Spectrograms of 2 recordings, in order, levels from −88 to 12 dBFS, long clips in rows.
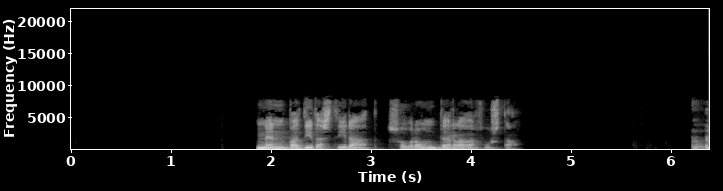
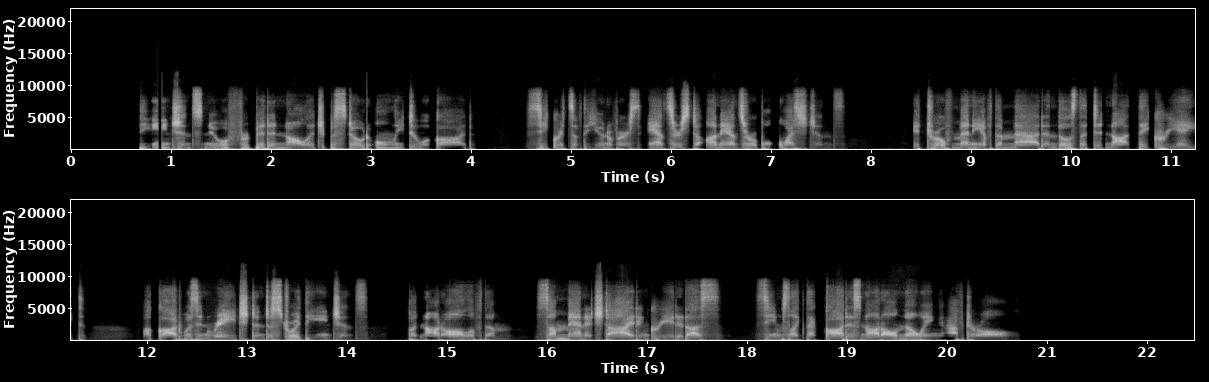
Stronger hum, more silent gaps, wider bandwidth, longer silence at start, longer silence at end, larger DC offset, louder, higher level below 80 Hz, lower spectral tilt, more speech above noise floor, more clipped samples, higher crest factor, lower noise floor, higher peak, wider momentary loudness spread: neither; first, 4.61-5.62 s, 6.06-6.20 s vs none; second, 8.2 kHz vs 10 kHz; first, 1.85 s vs 0.7 s; second, 0 s vs 1.85 s; neither; first, -18 LUFS vs -21 LUFS; second, -54 dBFS vs -30 dBFS; first, -5.5 dB/octave vs -1.5 dB/octave; first, over 72 dB vs 54 dB; neither; about the same, 20 dB vs 22 dB; first, under -90 dBFS vs -76 dBFS; about the same, -2 dBFS vs -2 dBFS; about the same, 14 LU vs 13 LU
